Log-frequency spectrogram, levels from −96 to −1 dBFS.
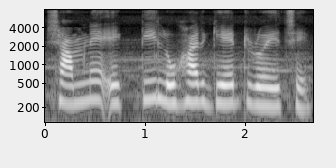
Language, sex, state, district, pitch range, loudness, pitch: Bengali, female, West Bengal, Cooch Behar, 225-255 Hz, -17 LUFS, 235 Hz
